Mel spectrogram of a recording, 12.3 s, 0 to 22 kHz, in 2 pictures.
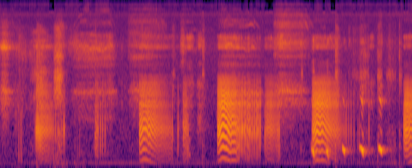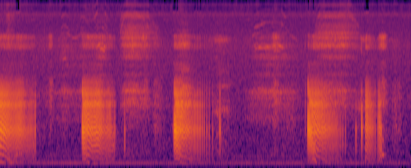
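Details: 2-week-old newborn boy, sound asleep, making irregular squeaky grunts and snuffly snoring noises, about 40 a minute; normal newborn sleep grunting and snoring.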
